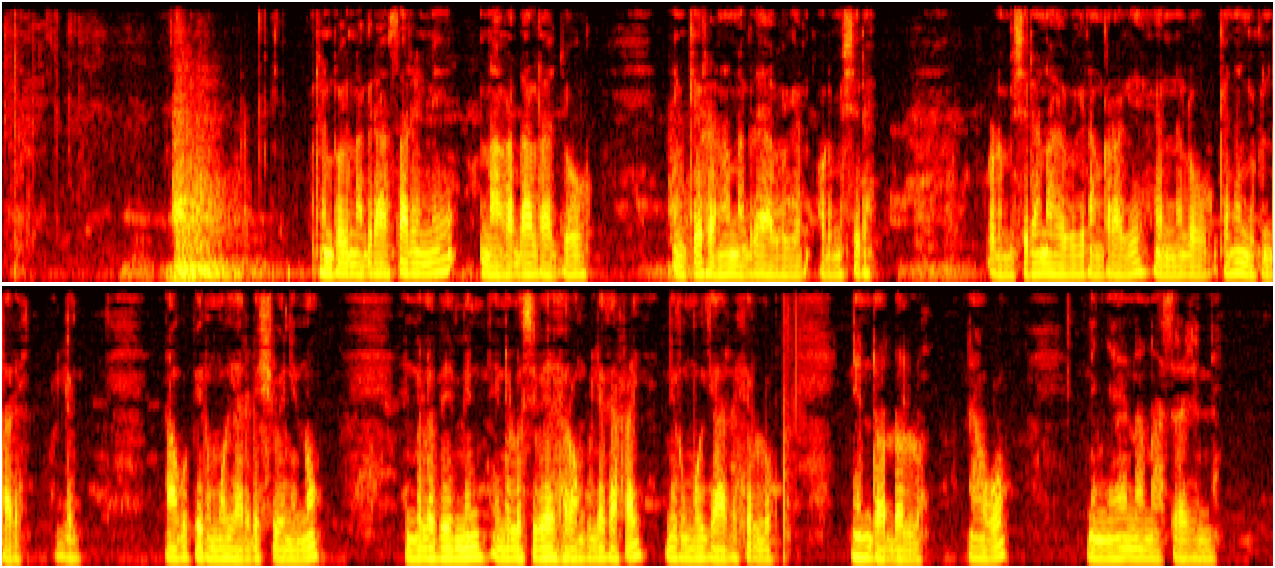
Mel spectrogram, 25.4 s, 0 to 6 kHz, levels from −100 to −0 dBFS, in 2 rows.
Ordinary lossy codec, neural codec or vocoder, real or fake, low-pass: MP3, 48 kbps; none; real; 5.4 kHz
